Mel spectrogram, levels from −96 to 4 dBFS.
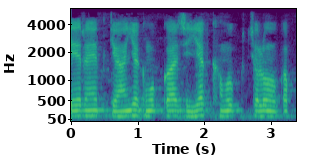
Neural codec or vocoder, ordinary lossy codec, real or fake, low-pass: none; AAC, 32 kbps; real; 5.4 kHz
